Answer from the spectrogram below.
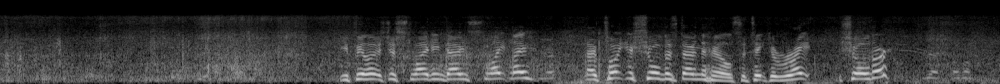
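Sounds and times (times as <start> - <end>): skis sliding on packed snow: 0.0 - 7.4
wind on microphone: 5.4 - 6.4, 7.4 - 10.0.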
